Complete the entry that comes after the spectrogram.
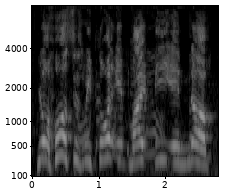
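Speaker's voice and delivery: high, fast-building excited commentary; live play-by-play. Acted. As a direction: hype up the teamfight.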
